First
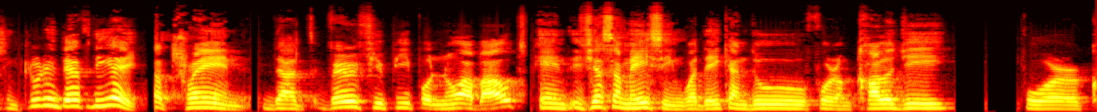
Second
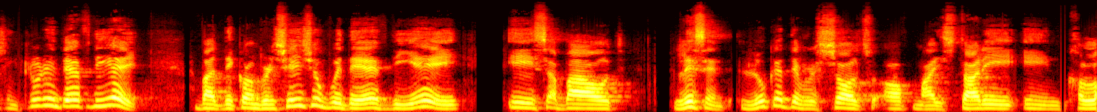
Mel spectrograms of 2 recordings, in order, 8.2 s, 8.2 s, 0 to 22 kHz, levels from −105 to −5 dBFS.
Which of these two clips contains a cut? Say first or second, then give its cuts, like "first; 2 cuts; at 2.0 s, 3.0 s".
first; 2 cuts; at 1.2 s, 4.0 s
